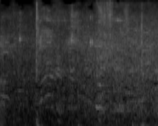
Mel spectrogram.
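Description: A basketball bouncing on a hardwood court, a few sharp thumps, over a low arena crowd murmur.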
